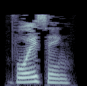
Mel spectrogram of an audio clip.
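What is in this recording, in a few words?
"voicing", British English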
